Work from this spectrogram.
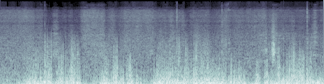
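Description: Strong wind buffets the microphone in a constant loud, low rumble with gusting roughness throughout.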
